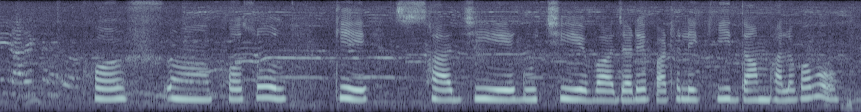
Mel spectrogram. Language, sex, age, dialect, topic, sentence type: Bengali, female, 18-24, Western, agriculture, question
